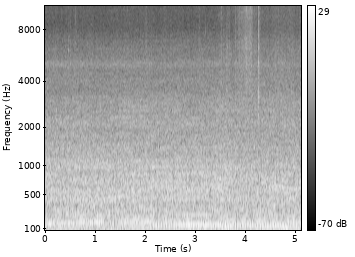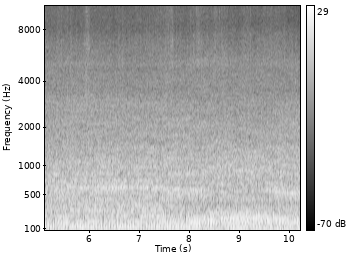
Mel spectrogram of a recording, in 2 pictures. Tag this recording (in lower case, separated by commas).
motor vehicle (road), vehicle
